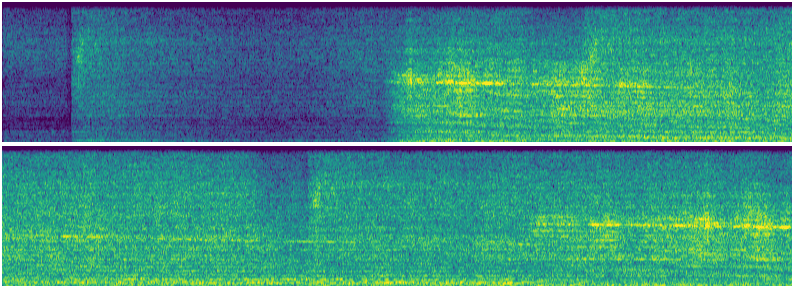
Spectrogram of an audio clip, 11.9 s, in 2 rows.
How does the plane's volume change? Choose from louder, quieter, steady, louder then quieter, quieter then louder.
steady.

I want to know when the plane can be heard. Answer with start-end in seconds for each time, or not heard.
2.9-11.8.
